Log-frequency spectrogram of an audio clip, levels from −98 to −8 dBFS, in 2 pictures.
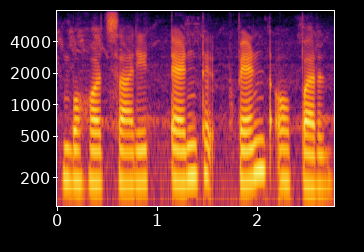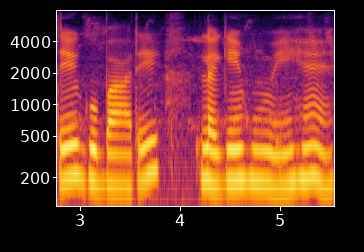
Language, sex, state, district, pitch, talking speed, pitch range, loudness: Hindi, female, Uttar Pradesh, Lucknow, 185 Hz, 110 wpm, 180-190 Hz, -18 LUFS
